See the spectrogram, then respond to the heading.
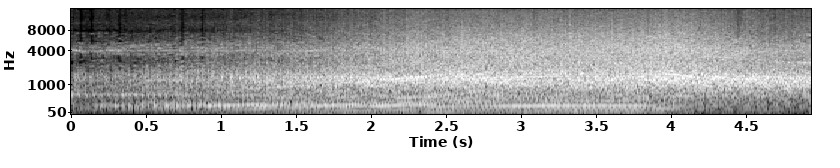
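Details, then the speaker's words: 2003 EZGO TXT gas golf cart, previously only clicking at the solenoid without starting, after the starter fix: engine fires right up and revs smoothly with an even, steady note; normal running. "all right looks good to me guys sounds good running good firing right up it's hard to beat that"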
